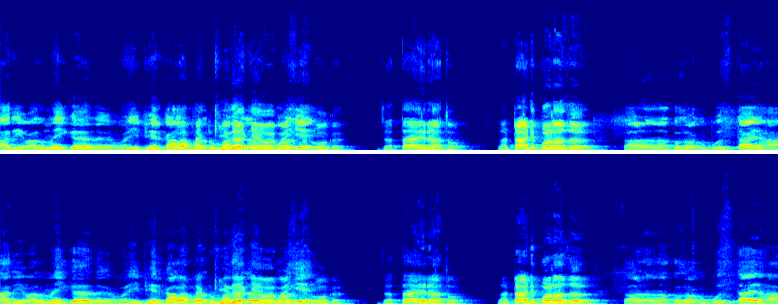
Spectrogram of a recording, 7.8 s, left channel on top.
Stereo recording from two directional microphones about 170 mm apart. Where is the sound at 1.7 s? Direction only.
15° right (ahead or behind).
